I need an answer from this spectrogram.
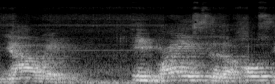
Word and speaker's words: Yahweh: So many Greek transcriptions will indicate YHWH, which should be pronounced Yahweh.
